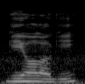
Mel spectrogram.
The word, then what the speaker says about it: geology: Geology. Base word geo. Derived word geology. Suffix ology. For explanation, the suffix ology strongly attracts stress, causing the stress to fall before the suffix rather than the root.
